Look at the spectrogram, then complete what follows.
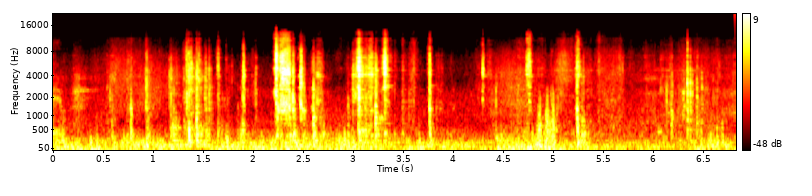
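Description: Irregular knocks, taps and rustles of a summer flounder being handled and laid on a measuring board aboard a plastic fishing kayak, over a steady low rumble of wind on the microphone.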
